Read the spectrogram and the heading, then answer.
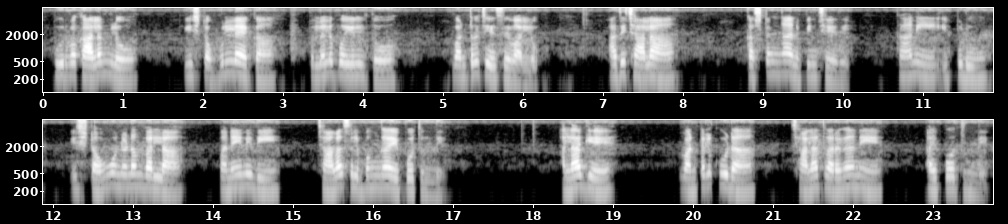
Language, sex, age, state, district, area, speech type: Telugu, female, 45-60, Andhra Pradesh, N T Rama Rao, urban, spontaneous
